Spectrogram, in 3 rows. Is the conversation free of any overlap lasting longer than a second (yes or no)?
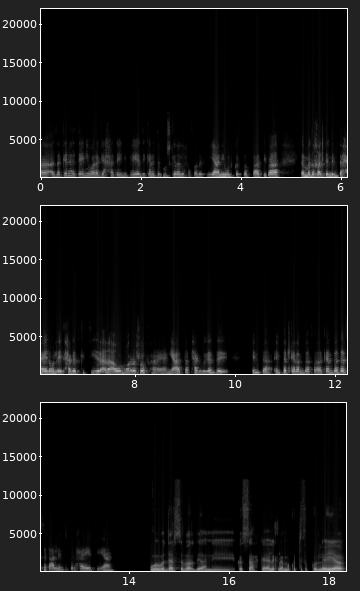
yes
